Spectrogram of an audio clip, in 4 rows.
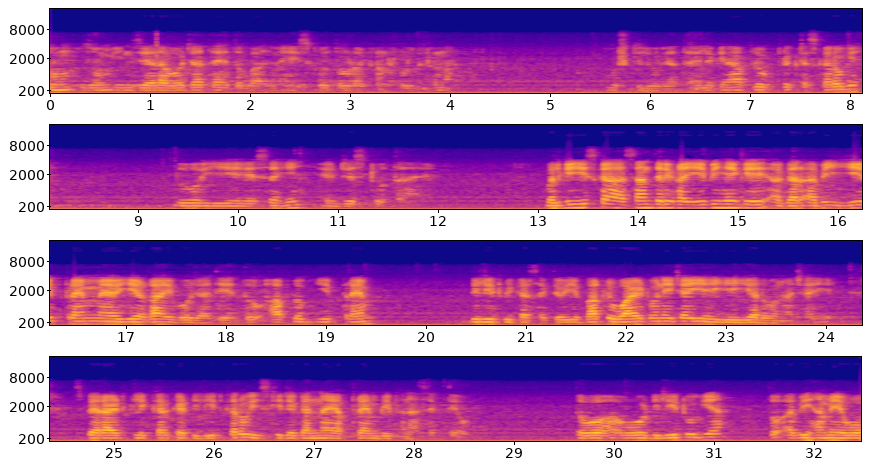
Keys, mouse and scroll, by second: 3.5-4.0 shift+scroll down 5, 3.9 scroll up 1, 4.4-5.0 scroll down 5, 5.0-5.4 scroll up 1, 5.6 shift+middle click, 6.6-7.6 scroll down 4, 8.2 shift+middle click, 10.8 click, 19.4 click, 20.0 click, 24.4 right click, 30.3 click.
